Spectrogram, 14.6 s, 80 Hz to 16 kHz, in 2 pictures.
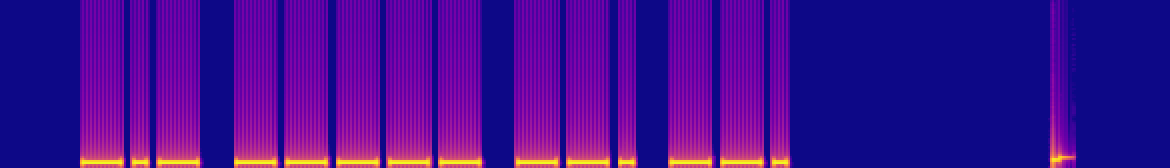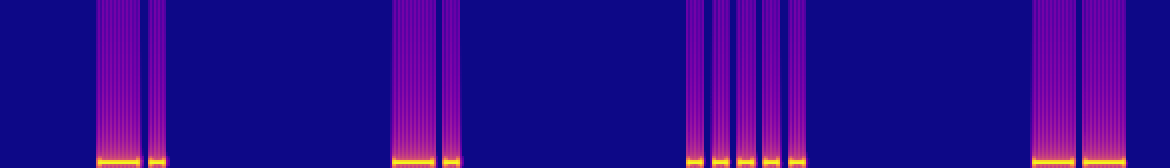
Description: Morse code, heard as a keyed tone, about 15 wpm, spaced as for 8 wpm, 700 Hz. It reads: K0GG NN5M
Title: USA Call Signs - 4 Characters - 6x Character Spacing - 15wpm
